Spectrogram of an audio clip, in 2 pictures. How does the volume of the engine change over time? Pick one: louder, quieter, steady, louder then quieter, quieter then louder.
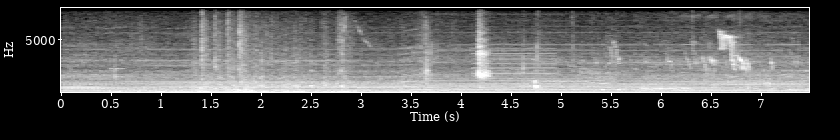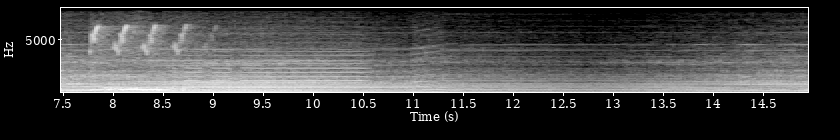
quieter.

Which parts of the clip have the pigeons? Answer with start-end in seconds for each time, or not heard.
0.5-9.0.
